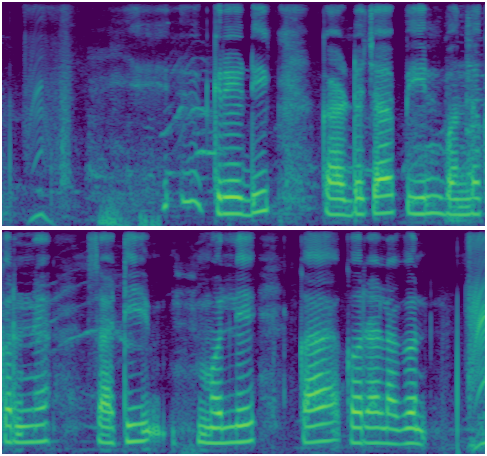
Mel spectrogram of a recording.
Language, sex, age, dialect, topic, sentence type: Marathi, male, 25-30, Varhadi, banking, question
